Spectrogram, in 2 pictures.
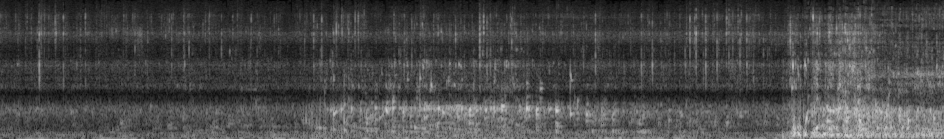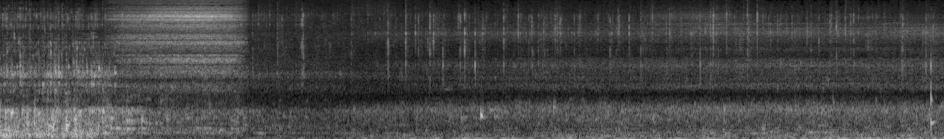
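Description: Underwater sound of a scuba diver breathing through a regulator: gurgling exhaled bubbles, loudest in a burst about ten seconds in, then a short hiss of an inhalation a few seconds later.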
